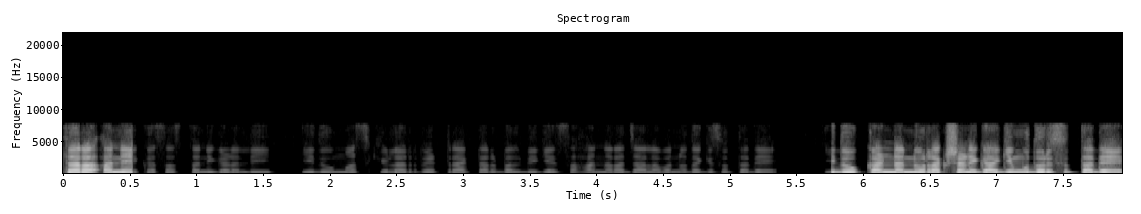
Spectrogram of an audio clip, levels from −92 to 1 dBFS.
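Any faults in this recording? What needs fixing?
One channel inverted, 0.51 to 5.76 s: speech falls about 32 dB to a faint residue, likely from opposite-polarity channels cancelling in the mono sum, returning at "ಇದು ಕಣ್ಣನ್ನು". Checking inter-channel polarity with a correlation meter before any mono downmix would catch and correct the flipped channel.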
